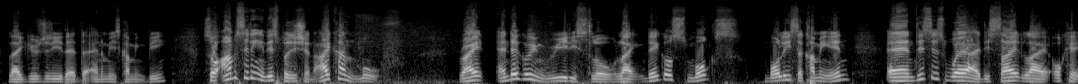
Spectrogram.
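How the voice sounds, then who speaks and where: A man's voice: a little high, fairly bright tone, no echo. A young man, casually talking through his own game footage on a live stream, loose and full of fillers and curses. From Singapore. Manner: casual, frequent swearing and fillers.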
